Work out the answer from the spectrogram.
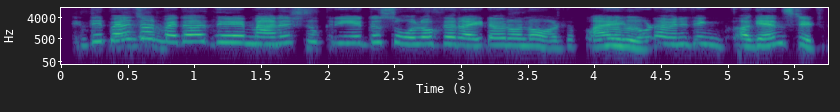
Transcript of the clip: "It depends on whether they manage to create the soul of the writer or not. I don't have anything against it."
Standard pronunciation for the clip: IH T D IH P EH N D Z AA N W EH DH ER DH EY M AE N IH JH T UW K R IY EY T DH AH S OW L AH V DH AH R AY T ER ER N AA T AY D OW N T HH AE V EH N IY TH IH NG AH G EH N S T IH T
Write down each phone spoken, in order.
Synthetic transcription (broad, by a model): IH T D IH P EH N D Z AA N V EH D ER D EY M AE N IH JH T UW K R IY EY T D AH S OW L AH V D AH R AY T ER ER N AA T AY D OW N T HH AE V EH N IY T IH NG AH G EH N S T IH T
